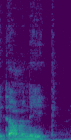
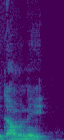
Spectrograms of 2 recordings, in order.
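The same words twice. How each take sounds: First: Deadpan, almost toneless self-introduction; low monotone. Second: Low monotone. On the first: Telling his name to the model in a low monotone. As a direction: say your name low and monotone, barely any voice. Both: Retold or imitated. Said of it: "very low, very monotone type voice".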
